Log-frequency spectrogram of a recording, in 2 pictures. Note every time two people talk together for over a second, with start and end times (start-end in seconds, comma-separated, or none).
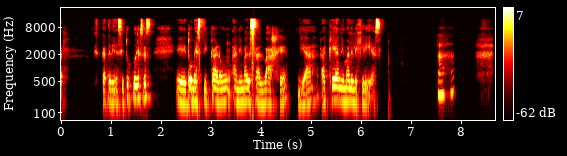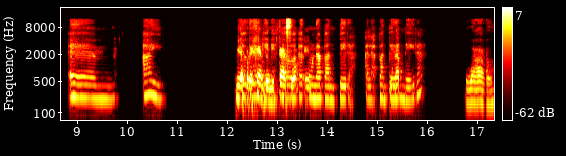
12.2-13.8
